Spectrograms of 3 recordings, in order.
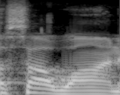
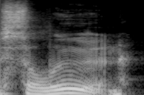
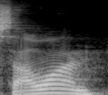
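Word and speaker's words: Salaün: I don't know the 100% pronunciation, but I would have said Tijan Salwan. So there you go. There you go. So we'll work on that. Apologies. I know Salwan is definitely the correct.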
